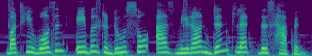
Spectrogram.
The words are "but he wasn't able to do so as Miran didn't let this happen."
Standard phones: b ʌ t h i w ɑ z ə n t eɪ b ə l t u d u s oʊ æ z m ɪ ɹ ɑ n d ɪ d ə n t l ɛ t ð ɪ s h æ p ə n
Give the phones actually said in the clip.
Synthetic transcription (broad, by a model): b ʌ t h i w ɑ z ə n t eɪ b ə l t u d u s oʊ æ z m ɪ ɹ ɑ n d ɪ d ə n t l ɛ t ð ɪ s h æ p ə n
